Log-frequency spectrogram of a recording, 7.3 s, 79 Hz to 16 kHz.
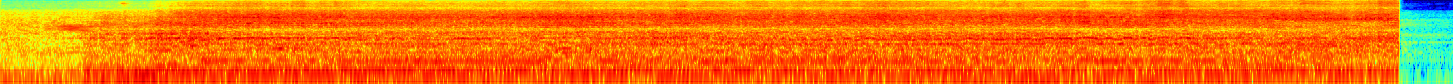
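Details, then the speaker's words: Blown V8 drag car at launch: loud blower whine with a pulsing womp-womp rhythm, not wanting to rev under throttle. Engine bogging; cause suspected, not confirmed. "when I instantly hit the throttle, it was just blower and everything. You could hear it from the whine. It was just womp, womp, womp, womp, womp. Wasn't wanting to rev"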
